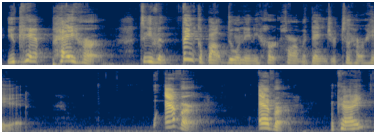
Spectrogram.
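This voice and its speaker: A woman's voice: on the low side, sing-song, moderate pace, a bit bright, husky. A woman teaching a Bible passage in a casual, preachy way, asking rhetorical questions. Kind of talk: casual Bible study talk.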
